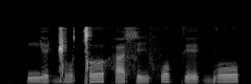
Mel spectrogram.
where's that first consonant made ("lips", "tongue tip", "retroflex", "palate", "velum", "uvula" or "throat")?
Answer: palate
